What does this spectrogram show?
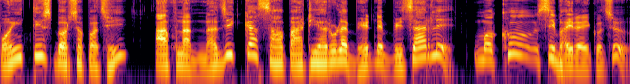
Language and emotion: Nepali, happy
